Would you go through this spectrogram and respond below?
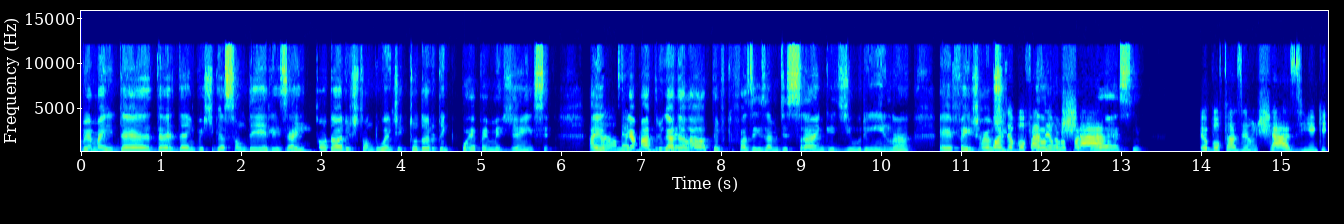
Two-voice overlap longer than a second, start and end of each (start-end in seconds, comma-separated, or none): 6.4-7.7, 11.4-13.0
